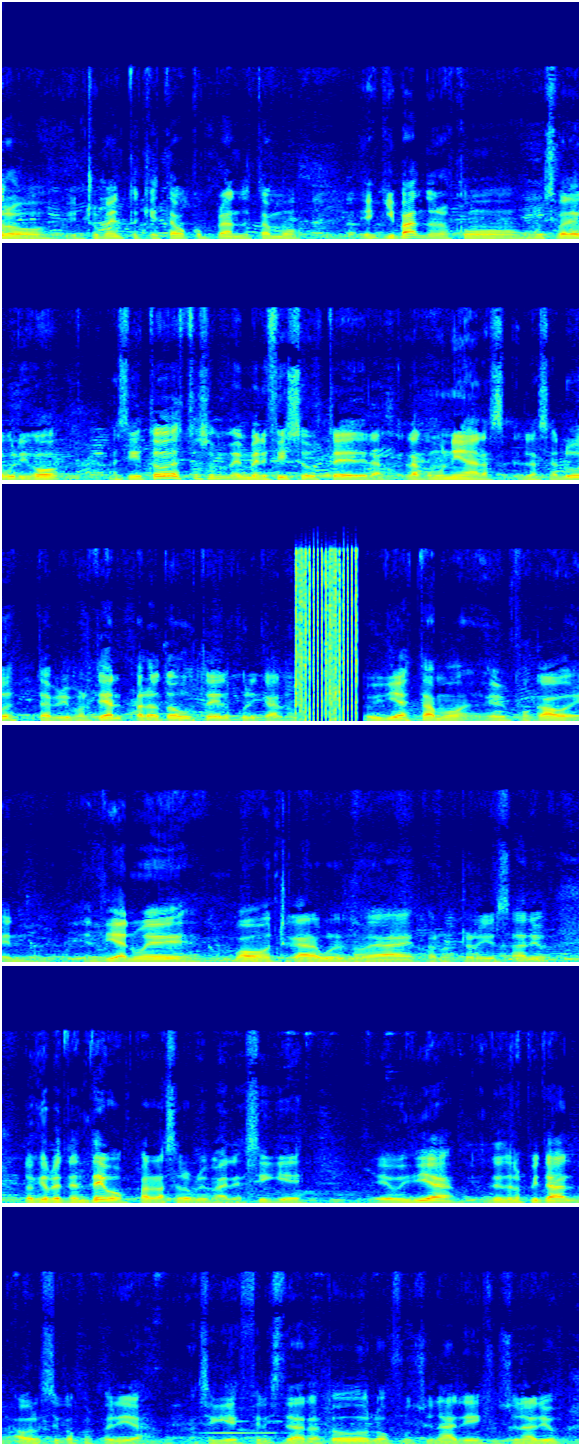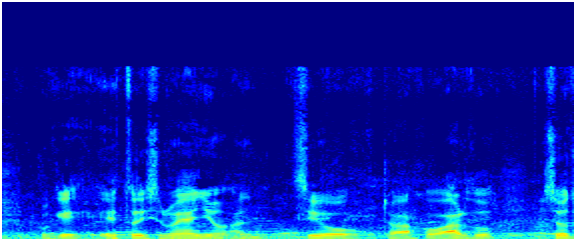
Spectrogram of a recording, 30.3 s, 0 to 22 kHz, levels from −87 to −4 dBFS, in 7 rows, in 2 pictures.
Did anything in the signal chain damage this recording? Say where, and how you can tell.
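Yes. From 10.85 to 11.36 s the sound gives way to loud chattering static: noise bursts of about 5.3 ms repeating 31.25 times a second. That is a compressed stream played as audio. An AC-3 bitstream on the digital link went undecoded at playback and was treated as ordinary samples.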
